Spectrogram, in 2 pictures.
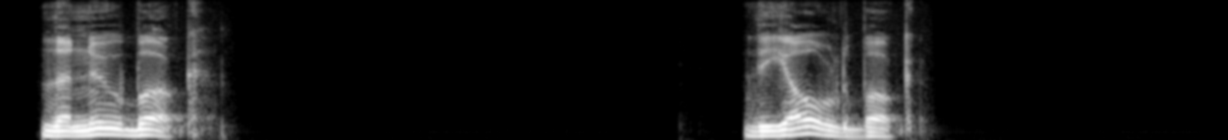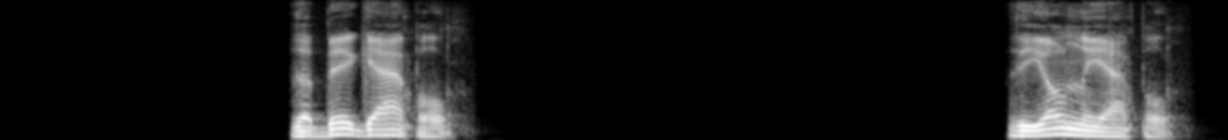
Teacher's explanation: the before a consonant is pronounced with the vowel uh but before a vowel sound it is pronounced with the e sound? and then links very easily with the following vowel sound.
